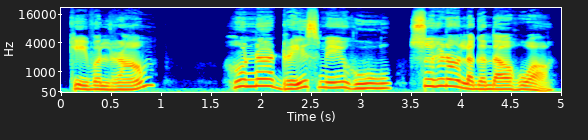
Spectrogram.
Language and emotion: Sindhi, neutral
